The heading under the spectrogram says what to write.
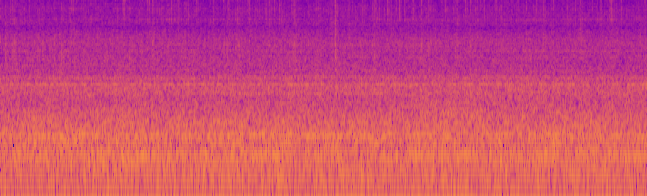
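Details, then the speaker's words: Garage air conditioner season startup after fitting new capacitors, switched on in low fan speed: fan and compressor start together with a steady, even roar and faint hum, no rattles or surging; normal startup. "sounds fairly happy fan sounds great those new capacitors did the trick"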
